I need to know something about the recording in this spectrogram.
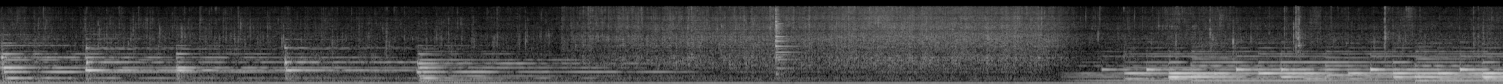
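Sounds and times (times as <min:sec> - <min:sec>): potatoes sizzling in oil: 0:00.0 - 0:15.0
metal spatula stirring: 0:07.7 - 0:08.2
spatula clacking on pan: 0:07.8 - 0:08.2
soft background music: 0:10.7 - 0:15.0.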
